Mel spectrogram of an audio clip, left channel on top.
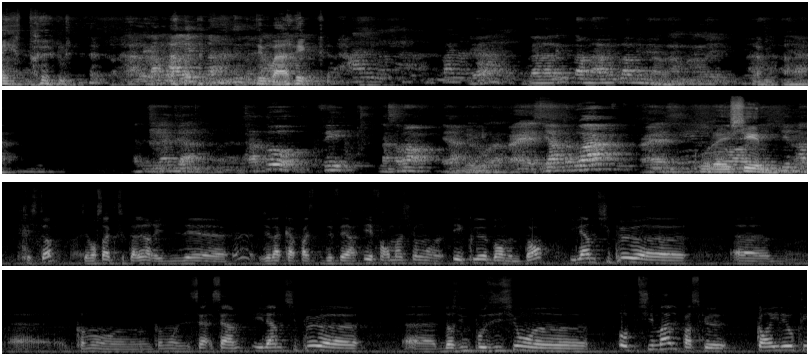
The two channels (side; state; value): both; different; correlation 0.00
